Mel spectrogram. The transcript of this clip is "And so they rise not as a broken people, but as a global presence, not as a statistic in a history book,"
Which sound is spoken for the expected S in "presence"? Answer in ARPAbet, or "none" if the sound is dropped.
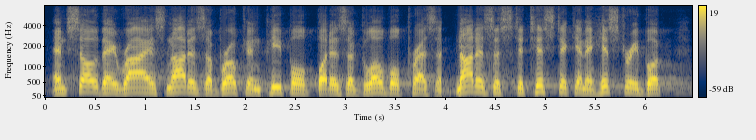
none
